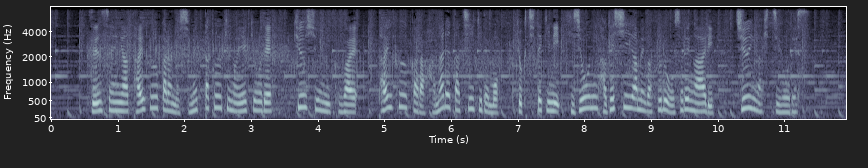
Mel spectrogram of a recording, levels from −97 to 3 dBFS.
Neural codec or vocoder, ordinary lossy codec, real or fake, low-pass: none; none; real; 7.2 kHz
